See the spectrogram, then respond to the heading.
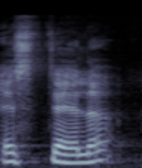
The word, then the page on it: estela: Provençal; estello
